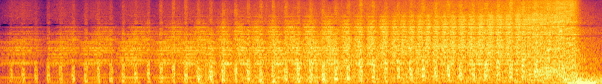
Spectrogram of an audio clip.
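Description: Intro sound effect: a rapid run of ticking percussion that grows steadily louder, ending in a whoosh with a low boom near the end.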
